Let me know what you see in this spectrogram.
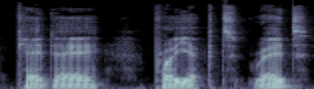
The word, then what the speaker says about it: CD Projekt Red: Obviously, we know the developer is CD Projekt Red, although we've also learned recently from Danny O'Dwyer's video that actually we've been saying that wrong as well, because it should be something more along the lines of Kedere Project Red, but we'll stick with the anglicised version because it sounds more natural coming from us English speakers, I think.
